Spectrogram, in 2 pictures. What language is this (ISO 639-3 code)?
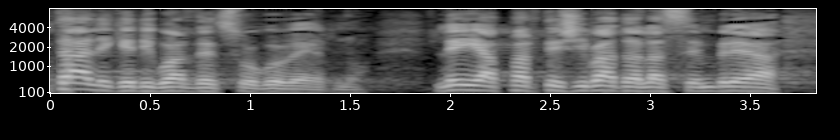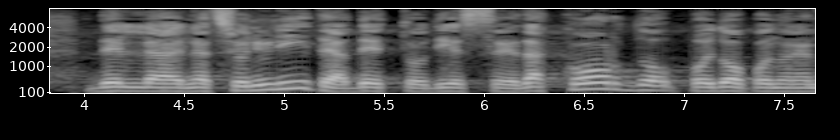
ita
